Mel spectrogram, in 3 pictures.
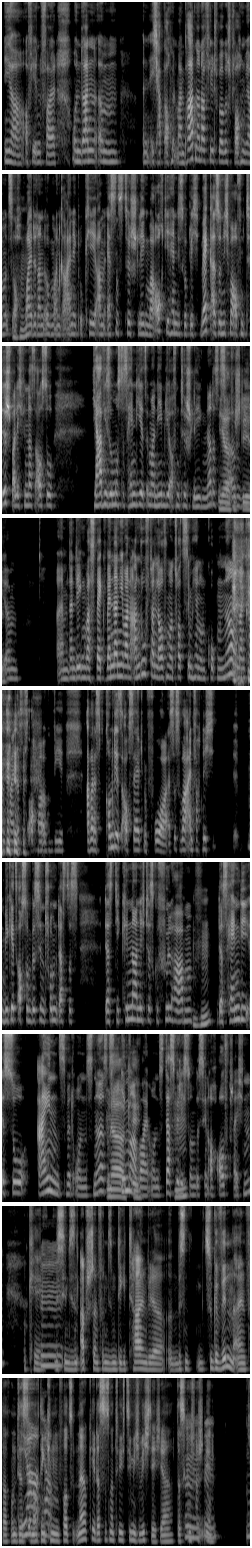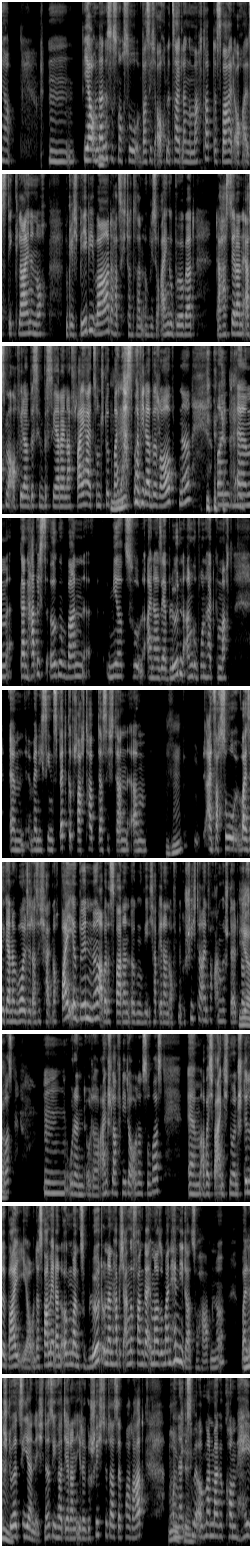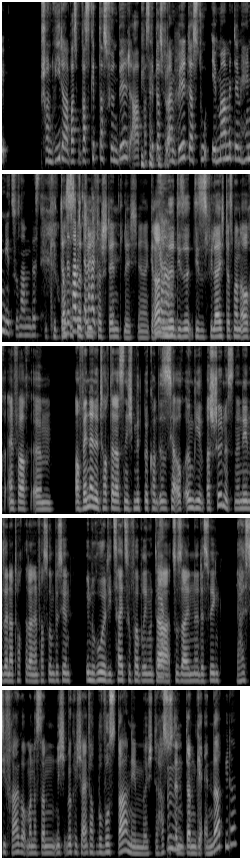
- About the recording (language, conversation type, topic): German, podcast, Mal ehrlich, wie oft checkst du dein Handy am Tag?
- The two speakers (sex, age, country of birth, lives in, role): female, 40-44, Germany, Portugal, guest; male, 20-24, Germany, Germany, host
- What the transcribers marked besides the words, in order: other background noise; laugh; stressed: "eins"; stressed: "immer"; laughing while speaking: "erst mal"; chuckle; other noise; chuckle; laughing while speaking: "Ja"; stressed: "immer"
